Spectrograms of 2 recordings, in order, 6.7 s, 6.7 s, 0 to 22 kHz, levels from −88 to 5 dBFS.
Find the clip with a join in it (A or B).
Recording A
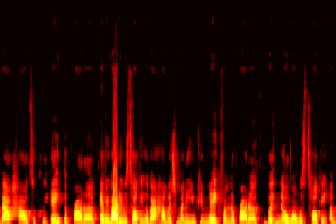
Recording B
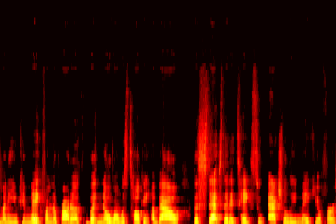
A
